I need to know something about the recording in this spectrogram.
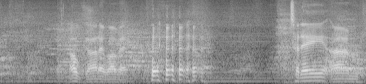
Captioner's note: laughing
